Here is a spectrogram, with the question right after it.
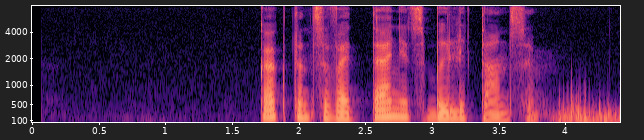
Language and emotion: Russian, neutral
